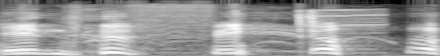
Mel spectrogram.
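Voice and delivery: laughing and giggling through the words.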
